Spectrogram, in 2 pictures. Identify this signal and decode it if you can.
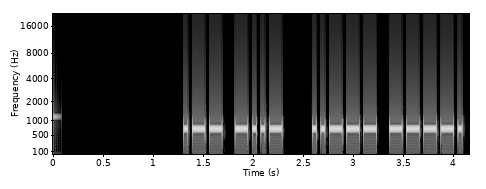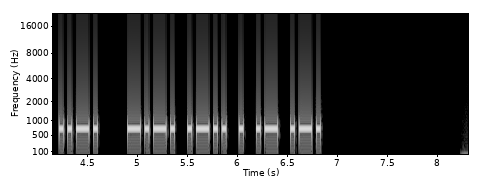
Morse code, heard as a keyed tone, about 28 wpm, 700 Hz. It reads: WX 29F CLEAR
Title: Practice QSO - Exchange 2 - Info - 28wpm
